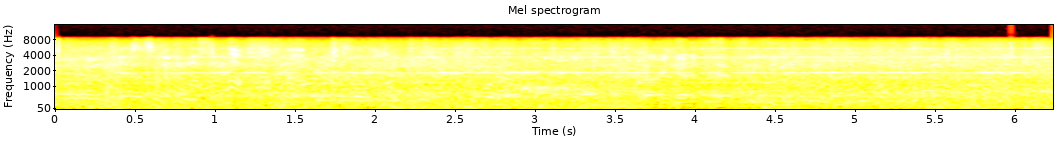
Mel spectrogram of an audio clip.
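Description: Loud, steady rushing outdoor noise with indistinct voices mixed in, and a thin, steady high-pitched tone over it.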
